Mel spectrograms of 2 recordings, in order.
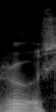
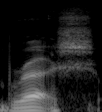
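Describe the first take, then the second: First: The name is pronounced with Spanish sounds. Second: The name is pronounced with English sounds.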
